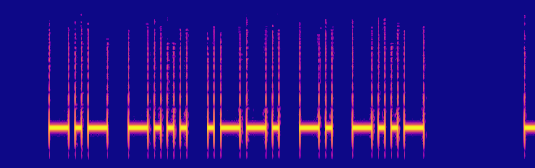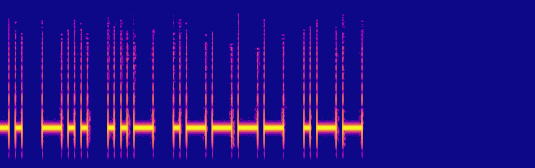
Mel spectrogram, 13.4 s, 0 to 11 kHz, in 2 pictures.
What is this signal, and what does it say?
Morse code, heard as a keyed tone, about 15 wpm, 800 Hz. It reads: KBPNX NDU1W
